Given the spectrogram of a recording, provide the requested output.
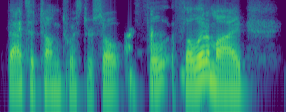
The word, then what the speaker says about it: thalidomide: Thalidomide. thalidomide. Wow, that's a tongue twister. So thalidomide, it's used for morning sickness, or that was they thought.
